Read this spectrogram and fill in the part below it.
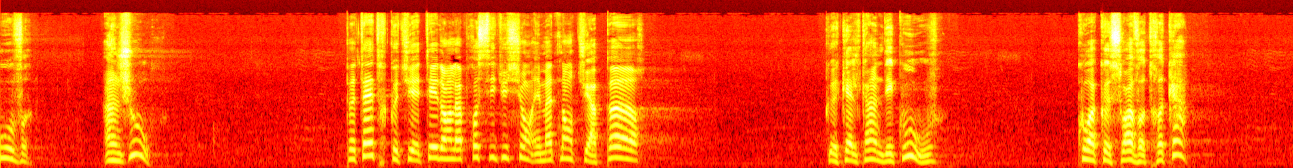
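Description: A middle-aged woman speaks calmly and expressively through a microphone, with pauses.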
